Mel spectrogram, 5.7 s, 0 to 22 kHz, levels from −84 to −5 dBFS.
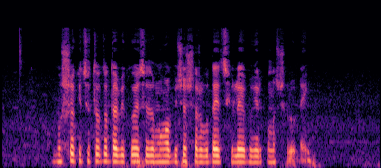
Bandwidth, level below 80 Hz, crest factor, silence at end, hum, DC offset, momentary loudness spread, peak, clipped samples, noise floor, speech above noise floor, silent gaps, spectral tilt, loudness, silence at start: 11 kHz; -48 dBFS; 20 dB; 0.95 s; none; under 0.1%; 12 LU; -2 dBFS; under 0.1%; -55 dBFS; 35 dB; none; -6.5 dB/octave; -20 LUFS; 0.8 s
